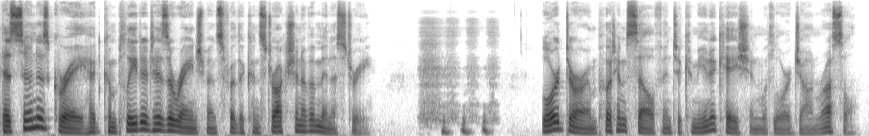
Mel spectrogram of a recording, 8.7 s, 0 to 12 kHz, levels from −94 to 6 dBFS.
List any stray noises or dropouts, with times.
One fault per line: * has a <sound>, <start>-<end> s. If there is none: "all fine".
* has a laugh, 4.2-5.0 s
